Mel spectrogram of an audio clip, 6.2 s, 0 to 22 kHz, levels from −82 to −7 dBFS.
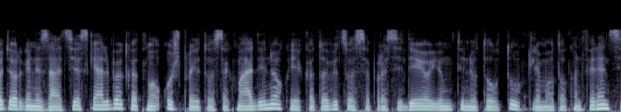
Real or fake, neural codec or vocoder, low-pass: fake; codec, 16 kHz, 4.8 kbps, FACodec; 7.2 kHz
